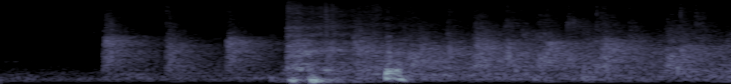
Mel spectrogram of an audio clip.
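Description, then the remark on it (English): A few scattered claps start off, then an audience breaks into steady, moderately loud applause that swells and keeps going to the end, with a couple of low thumps mixed in. “And the applause goes to President Reagan and Ibn Khaldun, I think both of them.”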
